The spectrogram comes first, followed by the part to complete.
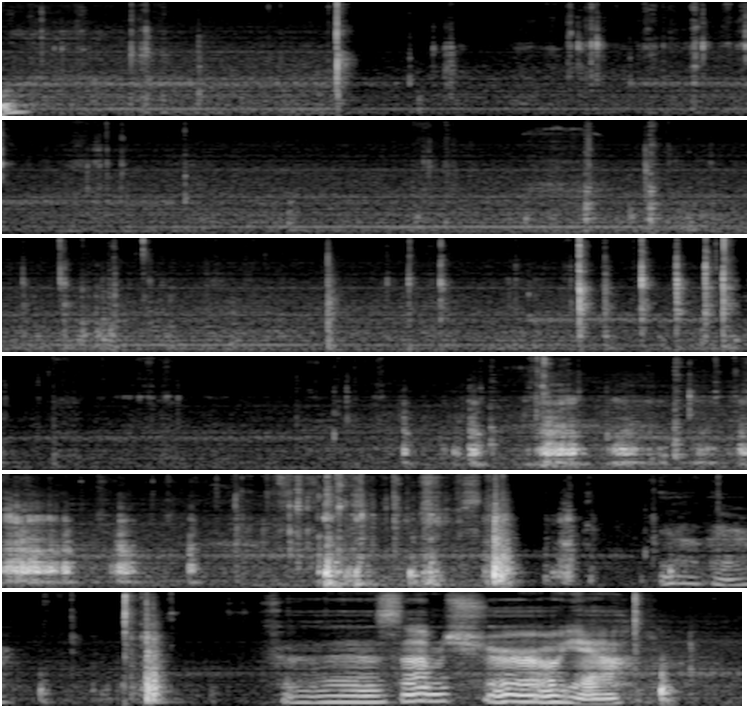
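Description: Scattered small clicks and taps of steel pliers and a toy robot's plastic gearbox being handled as the pliers work at its small plastic gears, with a louder scrape about two-thirds of the way through.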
